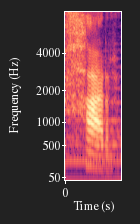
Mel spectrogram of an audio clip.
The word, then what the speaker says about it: har: would love to do Mantra har h a r and you've roll the tongue on a r tonight if we can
